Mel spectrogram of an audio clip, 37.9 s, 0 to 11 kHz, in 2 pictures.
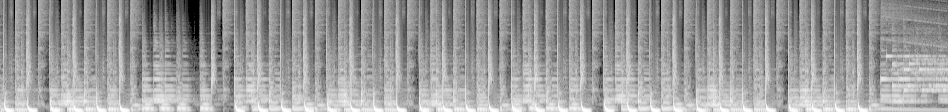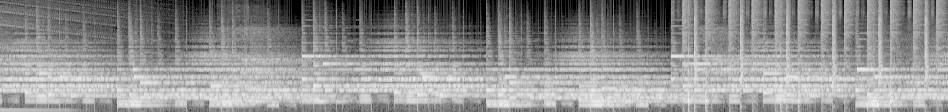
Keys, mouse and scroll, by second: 0.3-0.9 alt+scroll down 2, 1.0 alt+scroll up 1, 1.4 alt+scroll down 1, 2.0 space, 2.2 click, 2.6 space, 3.5 scroll down 1, 4.2 space, 4.3 click, 4.8 space, 9.1 click, 17.7 click, 20.9 click, 28.9 click, 33.7 click, 37.4 click.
